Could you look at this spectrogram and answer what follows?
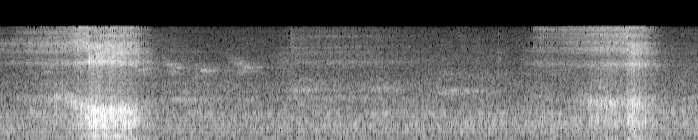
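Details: A man snoring loudly during a power nap.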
